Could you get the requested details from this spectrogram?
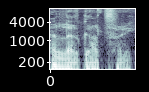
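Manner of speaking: gentle, calming, warm, low, soothing voice. A talking pen greets Gottfried in a warm, soothing voice. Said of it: "It speaks in a warm, soothing voice".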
